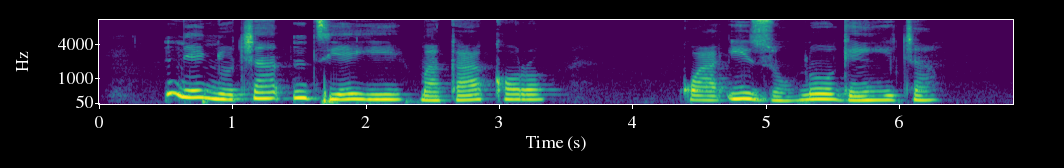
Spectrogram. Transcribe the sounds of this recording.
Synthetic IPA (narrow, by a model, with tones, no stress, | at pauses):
n̩˦ɲe˦ɲo˨t͡ʃa˦n̩˦ti˨e˦ɣɪ˦ma˨ka˨a˦kʰɔ˦ɾɔ˦ | kʷa˨i˦zʊ˨no˦ɡe˨ŋ̩˦ɦɪ˦t͡ʃa˦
